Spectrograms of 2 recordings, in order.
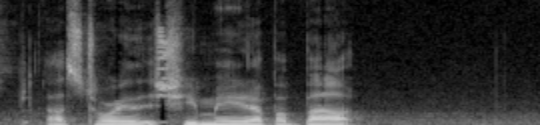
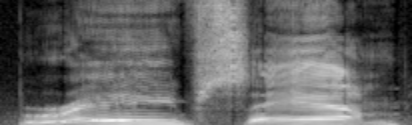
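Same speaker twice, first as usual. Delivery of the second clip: cub voice, much higher, proud; proud little cub; 10 semitones higher, 4 dB louder than usual. Acted. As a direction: praise yourself like a proud child. Sam praising himself.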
